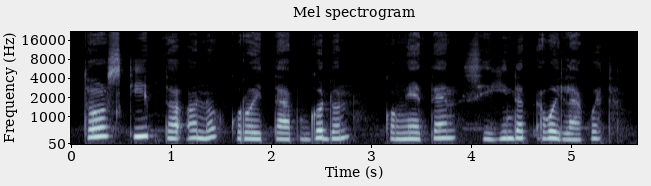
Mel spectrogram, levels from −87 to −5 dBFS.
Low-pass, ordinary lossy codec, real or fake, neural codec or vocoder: none; none; real; none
